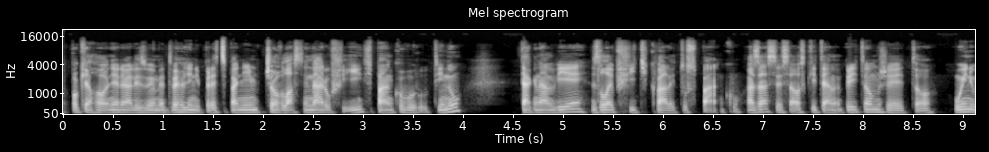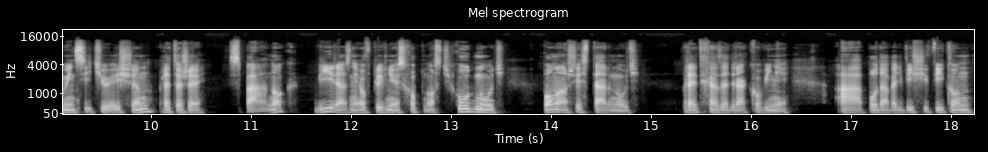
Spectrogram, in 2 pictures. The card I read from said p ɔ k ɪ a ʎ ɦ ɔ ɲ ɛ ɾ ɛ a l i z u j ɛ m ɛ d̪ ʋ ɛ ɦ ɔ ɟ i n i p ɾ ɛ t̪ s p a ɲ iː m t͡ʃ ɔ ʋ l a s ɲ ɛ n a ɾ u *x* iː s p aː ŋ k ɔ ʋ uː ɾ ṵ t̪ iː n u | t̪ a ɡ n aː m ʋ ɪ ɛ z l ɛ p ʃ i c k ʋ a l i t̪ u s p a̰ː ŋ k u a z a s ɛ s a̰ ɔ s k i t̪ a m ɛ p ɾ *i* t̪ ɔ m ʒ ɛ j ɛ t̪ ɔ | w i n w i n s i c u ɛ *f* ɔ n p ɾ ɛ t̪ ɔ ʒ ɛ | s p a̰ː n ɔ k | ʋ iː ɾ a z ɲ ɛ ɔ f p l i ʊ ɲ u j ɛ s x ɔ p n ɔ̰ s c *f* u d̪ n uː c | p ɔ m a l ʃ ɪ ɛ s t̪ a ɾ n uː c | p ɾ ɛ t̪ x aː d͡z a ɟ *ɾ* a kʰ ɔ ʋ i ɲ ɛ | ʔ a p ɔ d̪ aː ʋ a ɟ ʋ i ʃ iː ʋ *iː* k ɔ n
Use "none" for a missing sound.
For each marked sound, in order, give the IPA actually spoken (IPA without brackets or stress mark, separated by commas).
ʃ, i, ʃ, x, ɾ, iː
